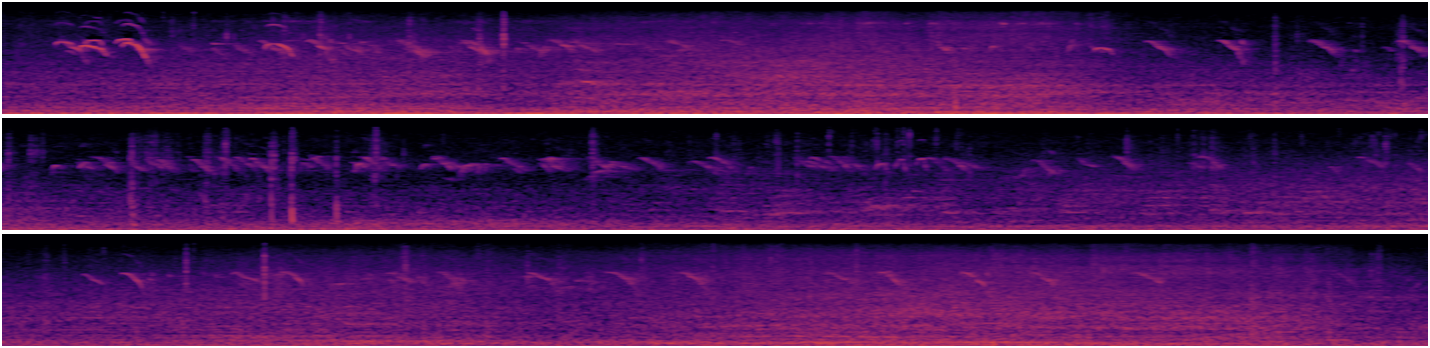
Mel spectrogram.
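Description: Newly hatched chicks cheep rapidly and shrilly close by.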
